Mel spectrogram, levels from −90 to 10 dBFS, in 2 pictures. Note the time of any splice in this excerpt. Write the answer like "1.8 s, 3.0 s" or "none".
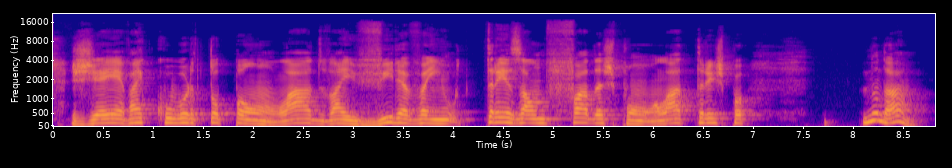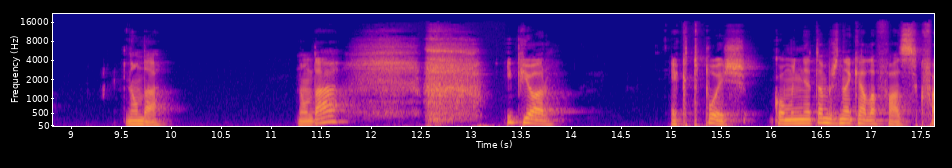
none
